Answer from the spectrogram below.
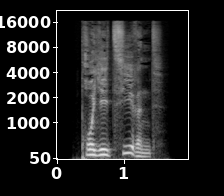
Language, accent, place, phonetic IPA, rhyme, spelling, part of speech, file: German, Germany, Berlin, [pʁojiˈt͡siːʁənt], -iːʁənt, projizierend, verb, De-projizierend.ogg
- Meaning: present participle of projizieren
